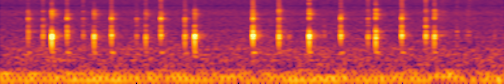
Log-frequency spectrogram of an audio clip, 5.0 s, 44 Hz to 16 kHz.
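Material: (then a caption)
Bamboo. A medium bamboo paddle hairbrush with a striped wooden back and bamboo pins, held in the hands, is tapped and scratched with long painted nails, first on the back and then on the pin side. Quick, dry clicks with a woody midrange tone around 1 kHz and a bright edge fall in an irregular run. They are quiet and die away instantly over a steady low hum.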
